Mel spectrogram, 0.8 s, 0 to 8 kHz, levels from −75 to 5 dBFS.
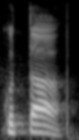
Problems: none marked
